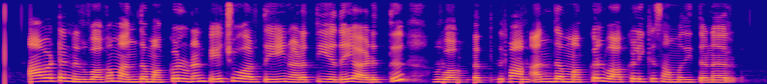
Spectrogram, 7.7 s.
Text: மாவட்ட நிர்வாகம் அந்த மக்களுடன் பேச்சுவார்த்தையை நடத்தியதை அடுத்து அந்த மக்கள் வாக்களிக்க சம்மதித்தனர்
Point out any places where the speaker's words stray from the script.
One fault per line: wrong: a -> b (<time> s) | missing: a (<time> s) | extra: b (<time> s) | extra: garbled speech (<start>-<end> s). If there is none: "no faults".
extra: garbled speech (4.3-5.3 s)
